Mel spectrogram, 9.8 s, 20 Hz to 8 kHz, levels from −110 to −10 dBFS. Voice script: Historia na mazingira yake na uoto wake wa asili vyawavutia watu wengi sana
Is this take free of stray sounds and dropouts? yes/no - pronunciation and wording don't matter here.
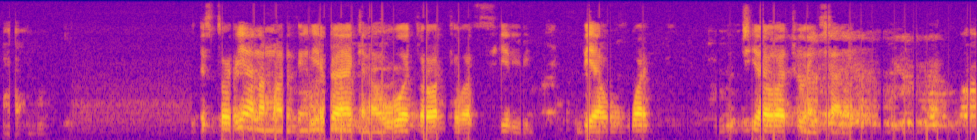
yes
